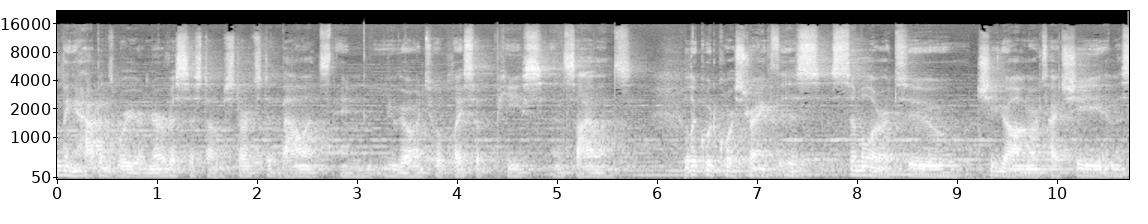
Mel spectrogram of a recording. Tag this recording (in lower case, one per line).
music
speech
